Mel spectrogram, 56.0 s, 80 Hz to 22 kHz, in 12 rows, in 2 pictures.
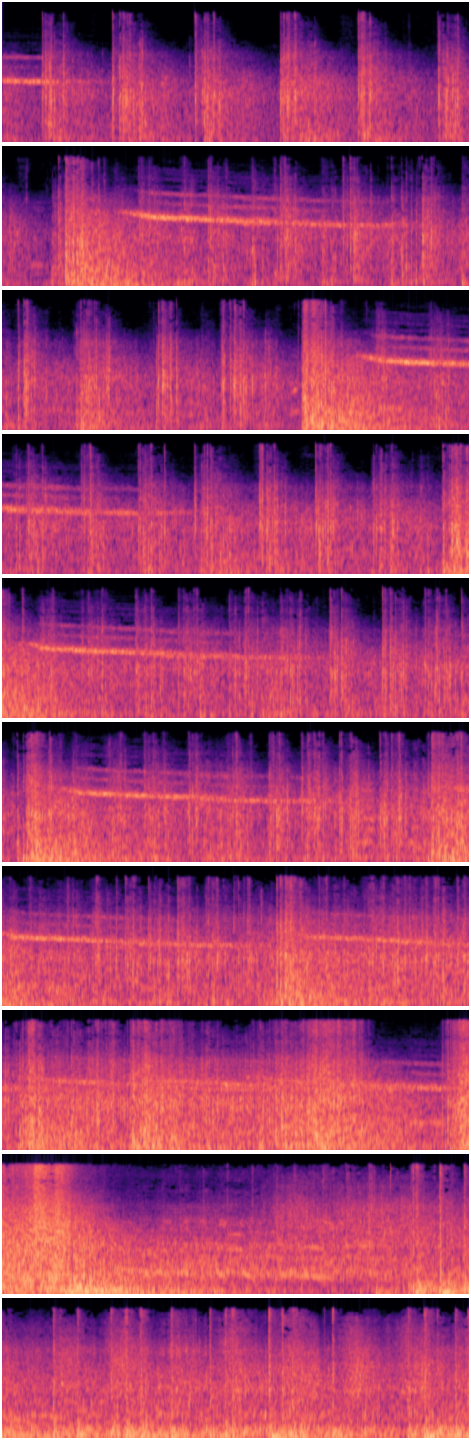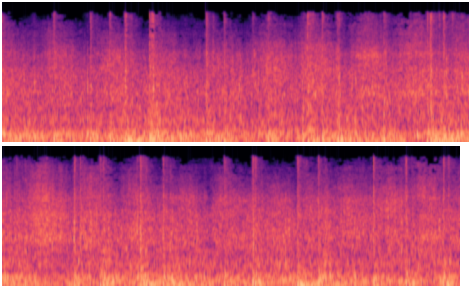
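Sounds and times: descending whistle: 0:00.0 - 0:00.6, 0:05.8 - 0:08.8, 0:18.8 - 0:21.5, 0:36.2 - 0:37.4
firecrackers banging in volleys: 0:00.0 - 0:55.9
heavy booms: 0:32.8 - 0:55.9.

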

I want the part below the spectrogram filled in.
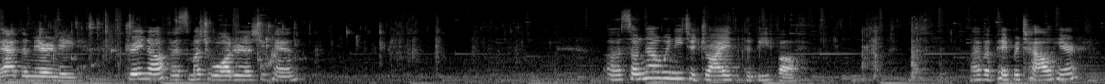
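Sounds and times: water dripping and trickling: 0:00.0 - 0:05.9
quiet background music: 0:00.0 - 0:11.0.

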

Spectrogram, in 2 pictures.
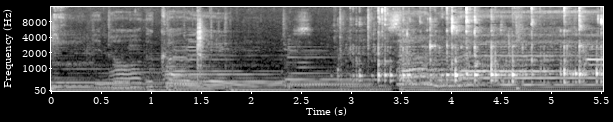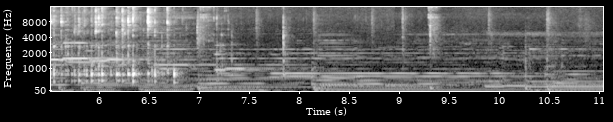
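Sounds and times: background music: 0:00.0 - 0:11.0
juice pouring into glass pitcher: 0:02.8 - 0:07.3.

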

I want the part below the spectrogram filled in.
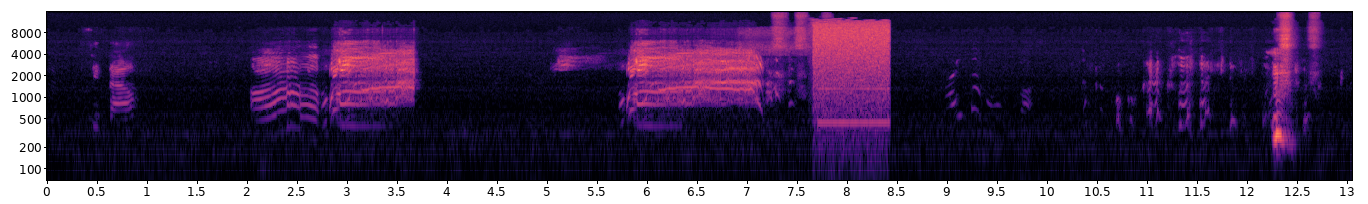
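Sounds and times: hiss: 0:07.6 - 0:08.4.

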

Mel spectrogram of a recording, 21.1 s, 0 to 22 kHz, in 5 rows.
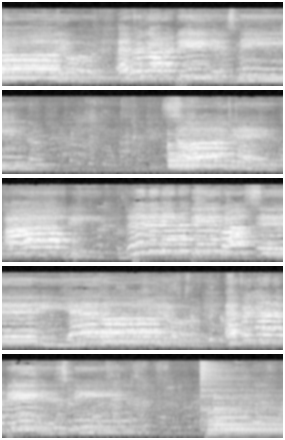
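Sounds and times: young voices singing: 0:00.0 - 0:05.0, 0:06.7 - 0:19.2.

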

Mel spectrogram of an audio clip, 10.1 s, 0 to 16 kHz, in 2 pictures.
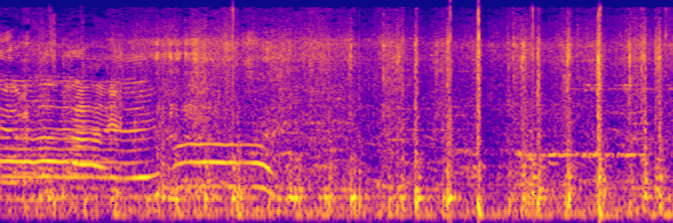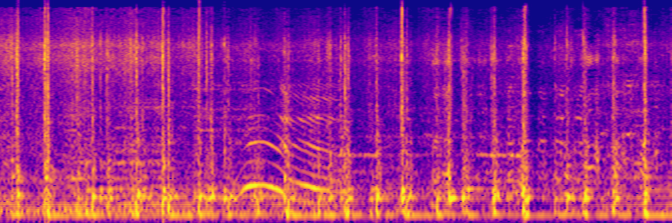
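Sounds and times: crowd chatter: 0:00.0 - 0:10.0
hand strikes on djembe drums: 0:00.0 - 0:10.0.

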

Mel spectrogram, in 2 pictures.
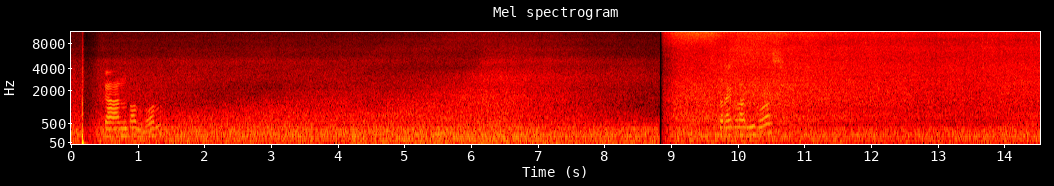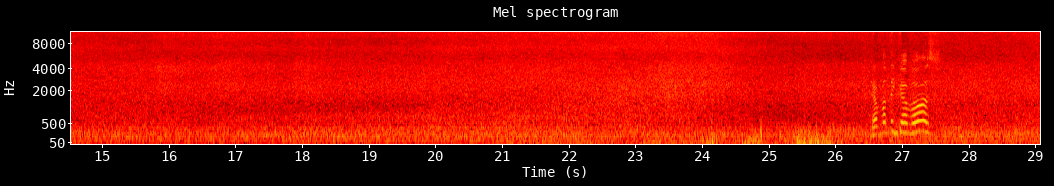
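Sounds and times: ocean surf breaking: 0:00.0 - 0:29.0.

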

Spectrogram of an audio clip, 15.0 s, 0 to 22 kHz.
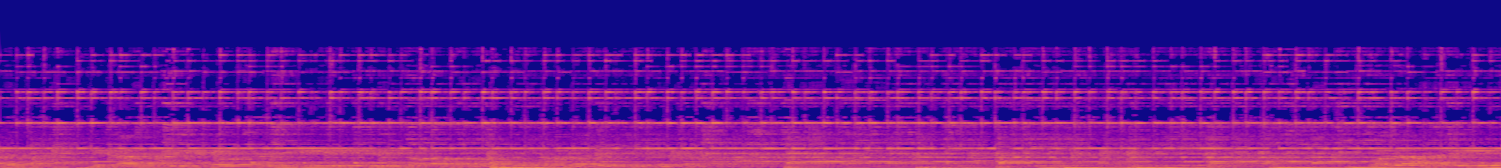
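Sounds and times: devotional music: 0:00.0 - 0:15.0
temple bells ringing: 0:00.0 - 0:15.0.

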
